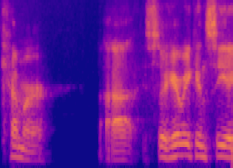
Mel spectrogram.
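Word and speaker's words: Khmer: cambodia i've got queen i think it's pronounced kemmer so here we can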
